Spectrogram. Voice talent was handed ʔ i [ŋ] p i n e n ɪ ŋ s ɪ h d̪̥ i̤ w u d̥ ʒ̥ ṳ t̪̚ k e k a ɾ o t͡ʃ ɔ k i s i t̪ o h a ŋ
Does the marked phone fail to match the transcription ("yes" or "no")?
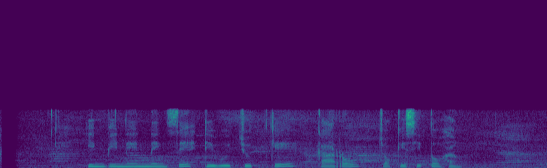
yes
